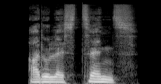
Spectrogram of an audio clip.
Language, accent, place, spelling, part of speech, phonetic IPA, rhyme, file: German, Germany, Berlin, Adoleszenz, noun, [adolɛsˈt͡sɛnt͡s], -ɛnt͡s, De-Adoleszenz.ogg
- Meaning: adolescence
